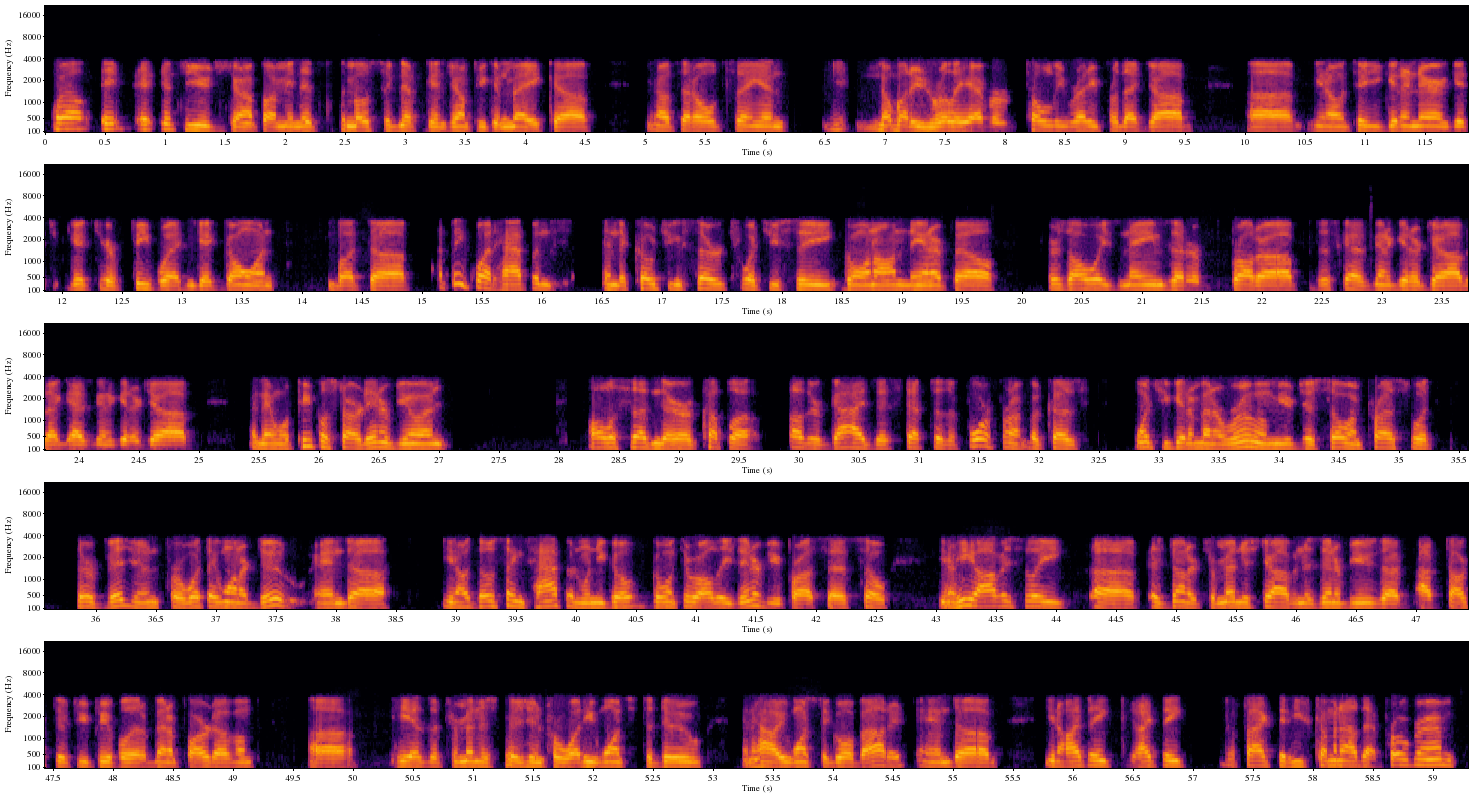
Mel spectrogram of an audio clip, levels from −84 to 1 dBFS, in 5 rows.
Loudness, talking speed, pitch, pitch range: -20 LUFS, 215 wpm, 135 Hz, 130-145 Hz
